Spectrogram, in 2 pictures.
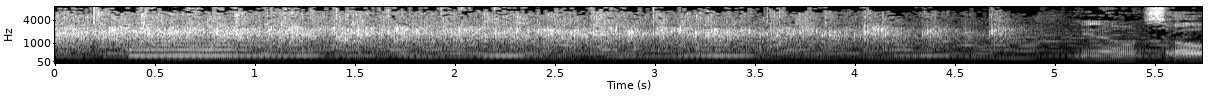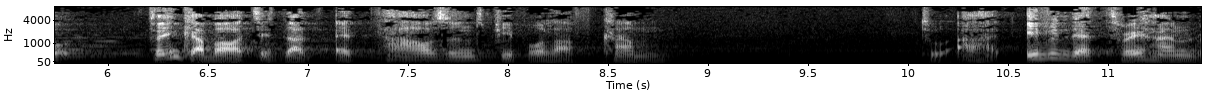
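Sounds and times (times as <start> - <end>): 
audience clapping hands: 0.0 - 5.3
speech: 0.4 - 1.5, 5.2 - 8.9, 10.1 - 11.4.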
